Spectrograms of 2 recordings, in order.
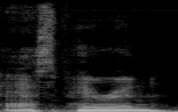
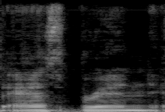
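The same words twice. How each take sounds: First: "aspirin" as as-pir-in, questioning; three-syllable pronunciation. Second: "aspirin" said as asp-rin; two-syllable pronunciation. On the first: Host doubting his spelling, "aspirin" said as-pir-in. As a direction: sound the extra I in "aspirin". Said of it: "isn't there another I in it". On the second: Host recalling his spelling, "aspirin" said asp-rin. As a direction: drop the middle vowel of "aspirin". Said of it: "A S P R I N". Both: Shown as a demonstration.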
